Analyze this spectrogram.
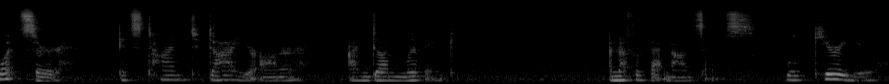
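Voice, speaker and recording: A soft-spoken woman talks very slowly with long, frequent pauses and fairly even intonation over noticeable background noise. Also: medium pitch for a woman. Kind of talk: read story.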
